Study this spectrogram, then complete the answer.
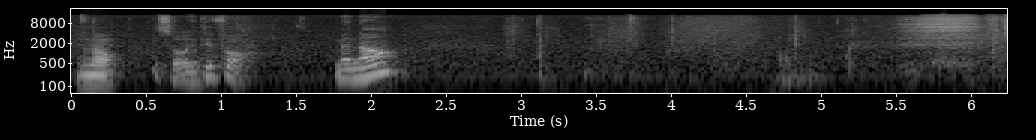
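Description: Playing cards slide and tap on a cloth mat.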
